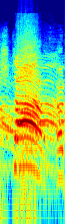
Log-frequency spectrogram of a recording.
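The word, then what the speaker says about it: star: আরে মাসি তার নয় বলো, প্রত্যেকটা বিষয় তুমি স্টার পাও। স্টার তার নয় বলো স্টার।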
